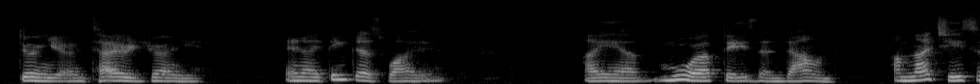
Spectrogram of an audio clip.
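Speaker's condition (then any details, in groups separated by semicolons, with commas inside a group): ALS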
